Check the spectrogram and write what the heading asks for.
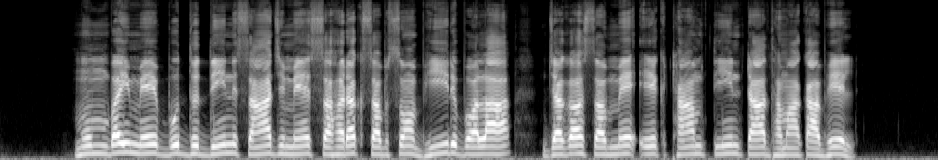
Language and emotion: Maithili, neutral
